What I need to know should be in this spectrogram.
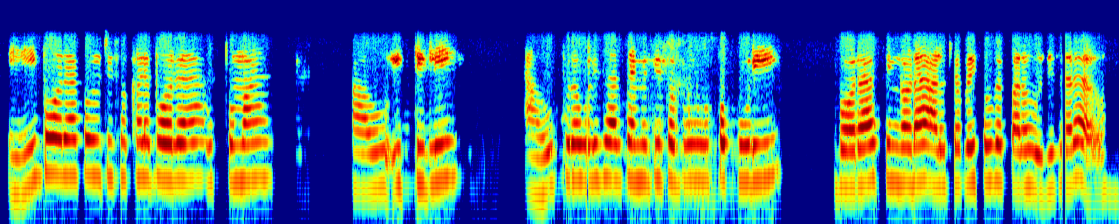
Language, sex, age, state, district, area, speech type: Odia, female, 45-60, Odisha, Angul, rural, conversation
